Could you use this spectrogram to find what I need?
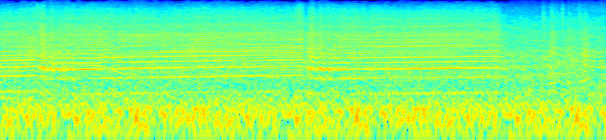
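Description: A racing car gearbox shifts up with a sharp break in the engine note.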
